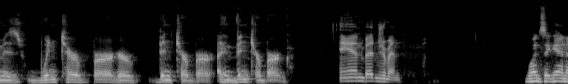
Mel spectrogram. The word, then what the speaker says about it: Vinterberg: Moss Michelson fandom and try to pronounce it with a Danish accent and say this is Tomas vinberg oh that's much better than my pronunciation and as a filthy American Thomas vinterberg is correct um another round is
